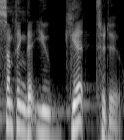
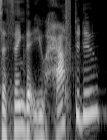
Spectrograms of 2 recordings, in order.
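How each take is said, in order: First: "get" set apart and stressed, then falling away. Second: "have" stressed as a burdensome duty, rising to a question. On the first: Preacher offering congregation the privilege instead, stress on "get". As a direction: lean on "get" as the better alternative. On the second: Preacher challenging congregation on duty, stress on "have". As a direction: lean on "have", questioning lift at the end. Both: Real, not acted.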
